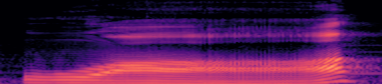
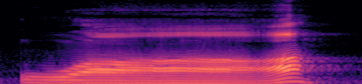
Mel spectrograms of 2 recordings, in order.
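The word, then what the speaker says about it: 我: Wa. Tercer tono. Wa.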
